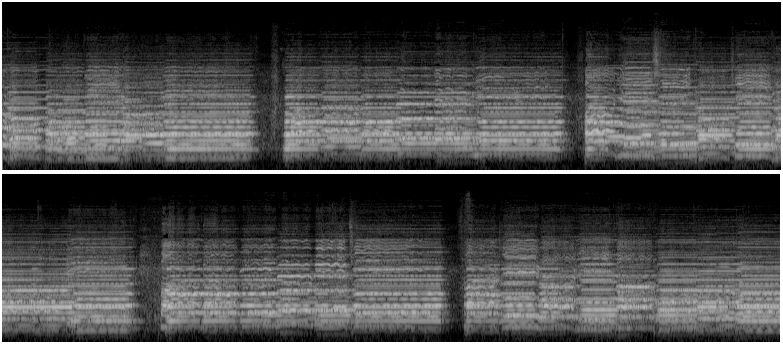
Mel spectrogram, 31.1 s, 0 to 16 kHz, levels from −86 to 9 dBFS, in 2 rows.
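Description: No technical faults can be heard anywhere in the clip. The sound continues without any audible break or disturbance.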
